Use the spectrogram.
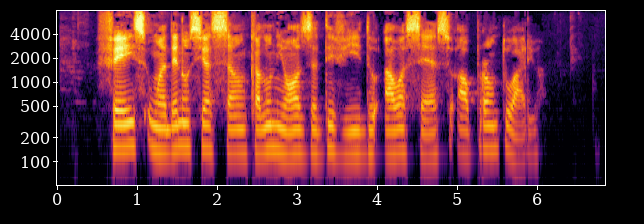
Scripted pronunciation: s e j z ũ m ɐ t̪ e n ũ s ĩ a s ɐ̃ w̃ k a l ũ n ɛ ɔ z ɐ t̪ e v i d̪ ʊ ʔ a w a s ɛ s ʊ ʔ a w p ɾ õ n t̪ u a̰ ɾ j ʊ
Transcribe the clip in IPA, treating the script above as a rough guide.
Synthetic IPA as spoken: f e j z ũ m ɐ d̪ e n ũ s i a s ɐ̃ w̃ k a l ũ n i ɔ z ɐ d̪ e v i d̪ ʊ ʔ a w a s ɛ s ʊ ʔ a w p ɾ õ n t̪ u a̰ ɾ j ʊ

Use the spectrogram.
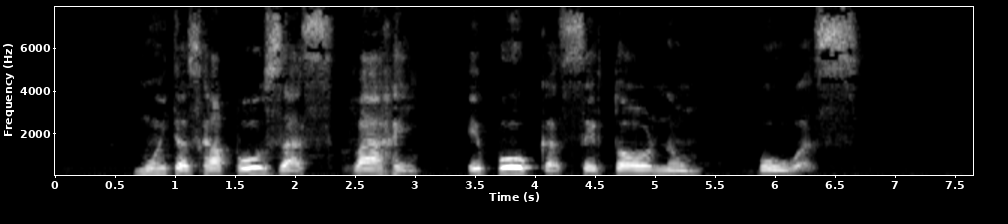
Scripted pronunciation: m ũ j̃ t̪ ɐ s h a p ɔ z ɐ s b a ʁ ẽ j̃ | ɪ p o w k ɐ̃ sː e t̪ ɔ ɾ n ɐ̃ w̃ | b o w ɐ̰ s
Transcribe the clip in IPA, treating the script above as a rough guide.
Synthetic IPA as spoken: m ũ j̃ t̪ ɐ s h a p o z ɐ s v a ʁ ẽ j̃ | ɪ p o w k ɐ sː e t̪ ɔ ɾ n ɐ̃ w̃ | b o w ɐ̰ s

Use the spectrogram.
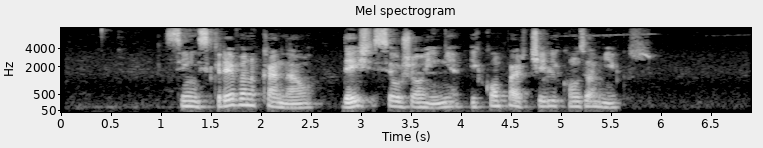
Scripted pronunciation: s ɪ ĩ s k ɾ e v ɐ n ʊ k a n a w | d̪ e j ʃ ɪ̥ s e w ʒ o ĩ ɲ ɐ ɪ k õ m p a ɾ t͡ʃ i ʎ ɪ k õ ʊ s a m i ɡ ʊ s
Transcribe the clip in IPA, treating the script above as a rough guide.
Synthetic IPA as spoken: s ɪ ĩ s k ɾ e v ɐ n ʊ k a n a w | d̪ e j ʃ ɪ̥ s e w ʒ o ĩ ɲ ɐ ɪ k õ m p a ɾ t͡ʃ i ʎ ɪ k õ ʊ z a m i ɡ ʊ s

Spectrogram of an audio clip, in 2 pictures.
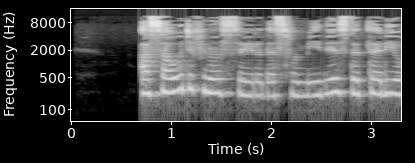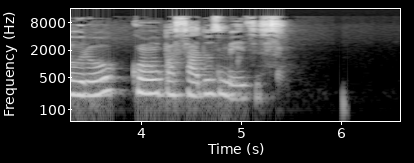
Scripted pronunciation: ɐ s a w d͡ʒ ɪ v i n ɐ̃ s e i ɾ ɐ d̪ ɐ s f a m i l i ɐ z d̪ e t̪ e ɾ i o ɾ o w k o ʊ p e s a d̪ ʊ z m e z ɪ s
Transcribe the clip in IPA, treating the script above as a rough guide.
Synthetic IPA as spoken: ɐ s a u d͡ʒ ɪ f i n ɐ̃ s e j ɾ ɐ d̪ ɐ s f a m i l i ɐ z d̪ e t̪ e ɾ i o ɾ o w k õ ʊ p a s a d̪ ʊ z m e z ɪ s

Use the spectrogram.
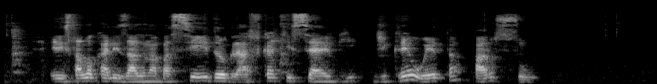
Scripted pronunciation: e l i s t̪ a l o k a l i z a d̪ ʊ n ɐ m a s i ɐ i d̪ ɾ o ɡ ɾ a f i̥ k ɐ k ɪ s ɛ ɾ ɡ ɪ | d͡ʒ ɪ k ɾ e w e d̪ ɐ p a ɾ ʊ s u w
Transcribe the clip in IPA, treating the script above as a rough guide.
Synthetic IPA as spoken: e l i s t̪ a l o k a l i z a d̪ ʊ n ɐ b a s i ɐ i d̪ ɾ o ɡ ɾ a f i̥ k ɐ k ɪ s ɛ ɾ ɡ ɪ | d͡ʒ ɪ k ɾ e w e t̪ ɐ p a ɾ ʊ s u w

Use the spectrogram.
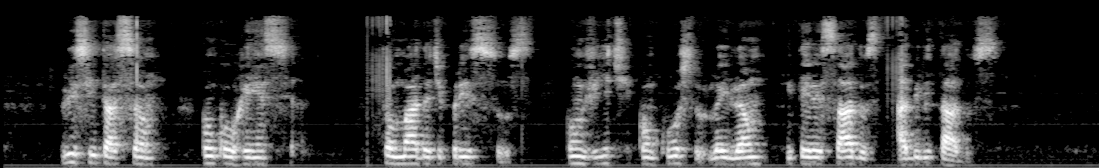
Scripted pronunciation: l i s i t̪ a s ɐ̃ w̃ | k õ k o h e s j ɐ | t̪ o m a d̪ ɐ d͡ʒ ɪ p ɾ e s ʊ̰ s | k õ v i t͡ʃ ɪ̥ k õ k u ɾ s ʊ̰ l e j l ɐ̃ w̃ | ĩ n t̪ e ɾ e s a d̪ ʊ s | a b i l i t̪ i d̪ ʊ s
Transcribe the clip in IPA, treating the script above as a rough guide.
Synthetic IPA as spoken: l i s i t̪ a s ɐ̃ w̃ | k õ k o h ẽ s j ɐ | t̪ o m a d̪ ɐ d͡ʒ ɪ p ɾ e s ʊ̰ s | k õ v i t͡ʃ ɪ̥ k õ k u ɾ s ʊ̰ l e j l ɐ̃ w̃ | ĩ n t̪ e ɾ e s a d̪ ʊ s | a b i l i t̪ a d̪ ʊ s

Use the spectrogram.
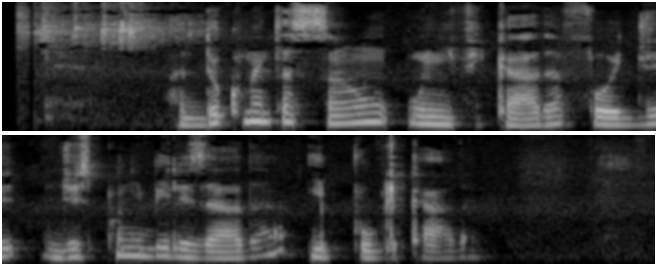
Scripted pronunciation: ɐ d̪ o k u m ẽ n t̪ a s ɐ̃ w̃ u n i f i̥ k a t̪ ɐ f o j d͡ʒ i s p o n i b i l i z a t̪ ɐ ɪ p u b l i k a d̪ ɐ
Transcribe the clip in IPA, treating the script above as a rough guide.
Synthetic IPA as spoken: ɐ d̪ o k u m ẽ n t̪ a s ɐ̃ w̃ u n i f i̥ k a d̪ ɐ f o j d͡ʒ i s p o n i b i l i z a d̪ ɐ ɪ p u b l i k a d̪ ɐ

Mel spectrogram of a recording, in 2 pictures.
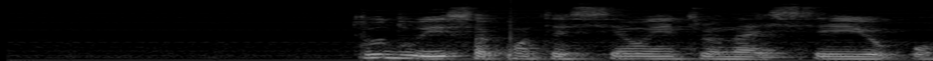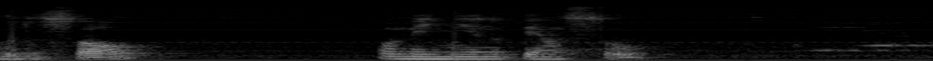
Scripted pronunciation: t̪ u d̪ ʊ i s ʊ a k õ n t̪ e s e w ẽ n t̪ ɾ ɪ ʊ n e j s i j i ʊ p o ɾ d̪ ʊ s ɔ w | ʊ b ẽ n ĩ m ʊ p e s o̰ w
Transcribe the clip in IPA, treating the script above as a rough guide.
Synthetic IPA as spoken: t̪ u d̪ ʊ i s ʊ a k õ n t̪ e s e w ẽ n t̪ ɾ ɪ ʊ n a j s e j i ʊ p o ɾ d̪ ʊ s ɔ w | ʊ m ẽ n ĩ n ʊ p ẽ s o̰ w

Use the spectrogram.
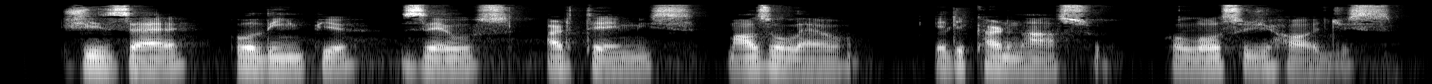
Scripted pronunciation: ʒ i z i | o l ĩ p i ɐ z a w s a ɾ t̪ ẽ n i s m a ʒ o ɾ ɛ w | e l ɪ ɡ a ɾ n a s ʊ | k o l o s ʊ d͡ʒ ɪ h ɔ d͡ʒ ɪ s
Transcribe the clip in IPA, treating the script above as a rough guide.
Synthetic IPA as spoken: ʒ i z ɛ | o l ĩ p i ɐ z e w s a ɾ t̪ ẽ m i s m a z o l ɛ w | e l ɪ k a ɾ n a s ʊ | k o l o s ʊ d͡ʒ ɪ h ɔ d͡ʒ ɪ s

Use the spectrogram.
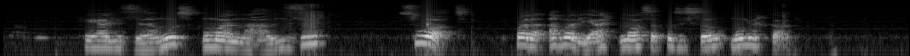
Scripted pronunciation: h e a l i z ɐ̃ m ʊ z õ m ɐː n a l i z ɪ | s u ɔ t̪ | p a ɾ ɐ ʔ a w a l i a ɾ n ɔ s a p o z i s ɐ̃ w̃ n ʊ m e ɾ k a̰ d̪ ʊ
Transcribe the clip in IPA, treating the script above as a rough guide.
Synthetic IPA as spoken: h e a l i z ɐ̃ m ʊ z ũ m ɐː n a l i z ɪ | s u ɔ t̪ | p a ɾ ɐ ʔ a v a l i a ɾ n ɔ s ɐ p o z i s ɐ̃ w̃ n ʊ m e ɾ k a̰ d̪ ʊ

